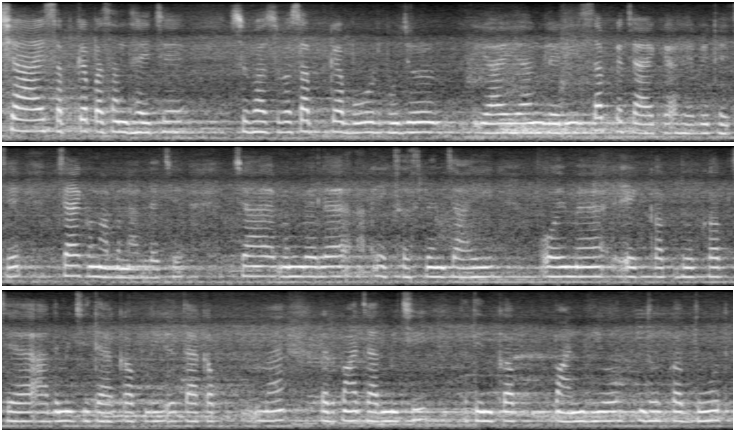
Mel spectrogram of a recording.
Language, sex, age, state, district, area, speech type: Maithili, female, 45-60, Bihar, Purnia, rural, spontaneous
